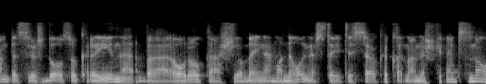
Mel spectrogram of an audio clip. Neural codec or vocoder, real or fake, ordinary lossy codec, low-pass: codec, 16 kHz, 1.1 kbps, Voila-Tokenizer; fake; Opus, 24 kbps; 7.2 kHz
